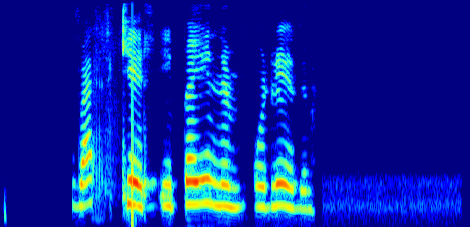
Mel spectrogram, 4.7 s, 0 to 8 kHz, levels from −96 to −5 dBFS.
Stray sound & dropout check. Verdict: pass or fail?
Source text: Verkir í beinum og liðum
pass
